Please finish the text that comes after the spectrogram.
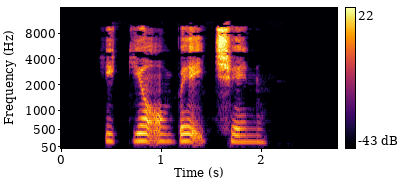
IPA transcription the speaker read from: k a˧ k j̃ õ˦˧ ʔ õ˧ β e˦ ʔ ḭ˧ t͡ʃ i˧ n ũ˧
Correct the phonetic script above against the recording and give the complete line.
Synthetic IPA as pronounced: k i˧ k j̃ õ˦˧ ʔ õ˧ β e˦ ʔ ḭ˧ t͡ʃ e˧ n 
